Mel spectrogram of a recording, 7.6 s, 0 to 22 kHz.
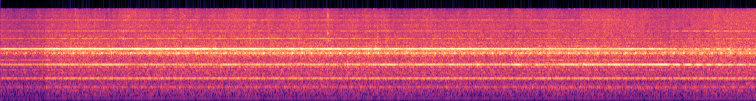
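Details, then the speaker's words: Big lathe deep-hole drilling hard steel with a tungsten carbide-tipped drill, coolant fed through the drill to its tip, about 8 minutes per hole. Steady even cutting whine with coolant hiss; running normally before a support roller bearing failure. "And the coolant goes inside of the drill, so it comes out on the tip of the drill, and it's pretty important on long holes on the hard material like this. And yeah, it seems to be working really well."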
